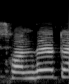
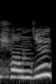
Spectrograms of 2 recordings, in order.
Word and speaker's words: সঞ্জয়: বলেছে সঞ্জয় সঞ্জয় বলেছে বাংলায় সঞ্জয় কিন্তু সংস্কৃতে সঞ্জয় বলা যাবে না কি বলতে হবে সঞ্জয় সঞ্জয় উবাচা আচ্ছা এবার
